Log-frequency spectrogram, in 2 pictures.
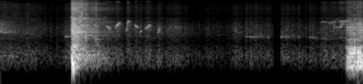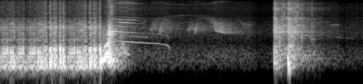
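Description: Blocks crash.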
